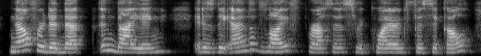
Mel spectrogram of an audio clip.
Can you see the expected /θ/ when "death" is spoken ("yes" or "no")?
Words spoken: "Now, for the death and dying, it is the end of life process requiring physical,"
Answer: no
